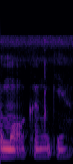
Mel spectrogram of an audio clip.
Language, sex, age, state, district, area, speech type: Santali, male, 18-30, West Bengal, Bankura, rural, spontaneous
